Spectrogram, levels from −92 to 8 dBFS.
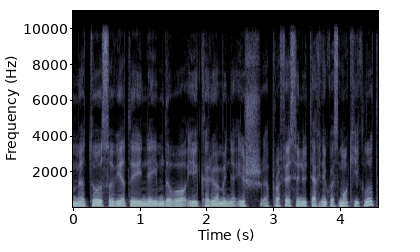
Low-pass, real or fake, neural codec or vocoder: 9.9 kHz; real; none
